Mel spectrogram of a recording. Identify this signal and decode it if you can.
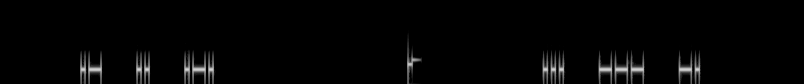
Morse code, heard as a keyed tone, about 30 wpm, spaced as for 17 wpm, 700 Hz. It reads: AIR SON
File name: Lesson 17f - Letter u - Words 30wpm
